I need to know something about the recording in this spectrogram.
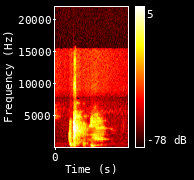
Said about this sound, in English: It's like sneezing on the air.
